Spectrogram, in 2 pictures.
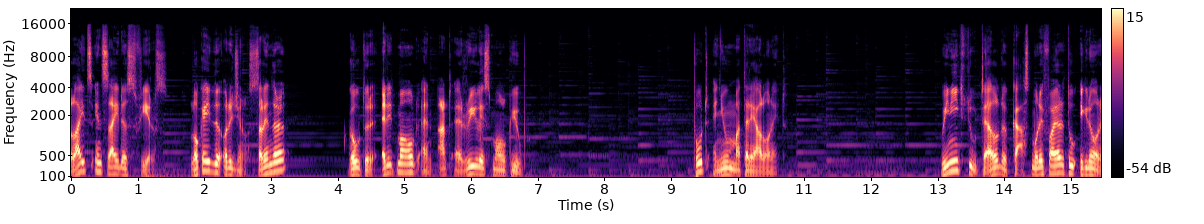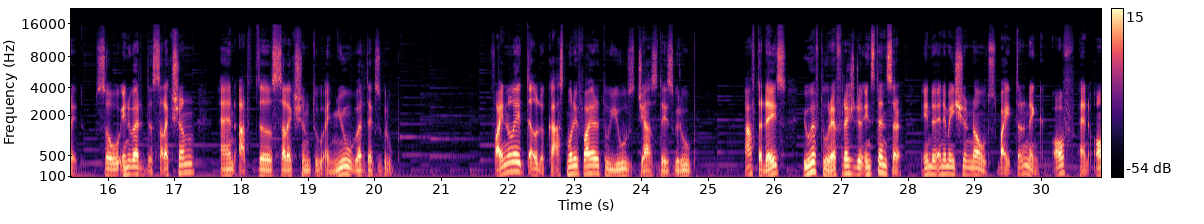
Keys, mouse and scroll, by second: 2.9 click, 4.2 KP_Divide, 5.1 Tab, 6.0 z, 6.9 shift+a, 8.1 middle click, 8.5 s, 9.9 click, 11.4-13.4 drag, 13.4 Return, 15.2-17.1 drag, 17.1 ctrl+i, 21.2-29.6 drag, 29.6 Tab, 30.1 KP_Divide.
